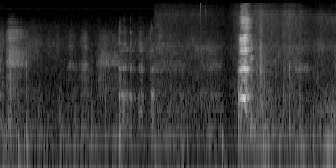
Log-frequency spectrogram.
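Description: Quiet breathy sounds, then one abrupt loud voiced gulp: a hiccup.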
